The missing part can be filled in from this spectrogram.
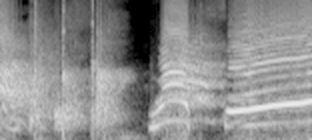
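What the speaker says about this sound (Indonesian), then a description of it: "Tepuk semangat." Schoolchildren in a classroom do an ice-breaking clapping routine: a few quick, sharp claps up close, followed by children's voices chanting loudly together.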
